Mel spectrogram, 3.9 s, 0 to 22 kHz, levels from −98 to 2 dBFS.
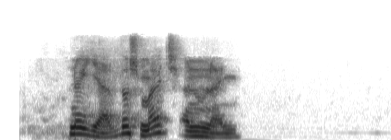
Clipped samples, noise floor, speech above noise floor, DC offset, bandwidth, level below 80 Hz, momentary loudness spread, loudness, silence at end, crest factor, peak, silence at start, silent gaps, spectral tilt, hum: under 0.1%; -82 dBFS; 67 dB; under 0.1%; 7.8 kHz; -54 dBFS; 8 LU; -16 LUFS; 1.55 s; 16 dB; -2 dBFS; 0.7 s; none; -6.5 dB/octave; none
